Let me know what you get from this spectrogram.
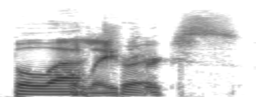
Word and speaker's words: Bellatrix: Bellatrix. – Oh, okay. – Yeah. – I tend to draw out the long A.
